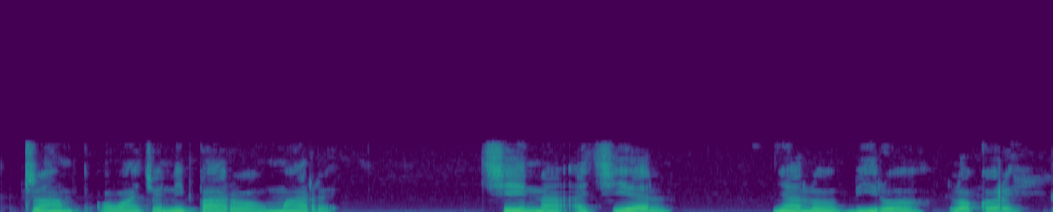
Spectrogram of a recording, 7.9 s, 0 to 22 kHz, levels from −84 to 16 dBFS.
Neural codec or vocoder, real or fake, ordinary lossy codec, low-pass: none; real; none; 7.2 kHz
